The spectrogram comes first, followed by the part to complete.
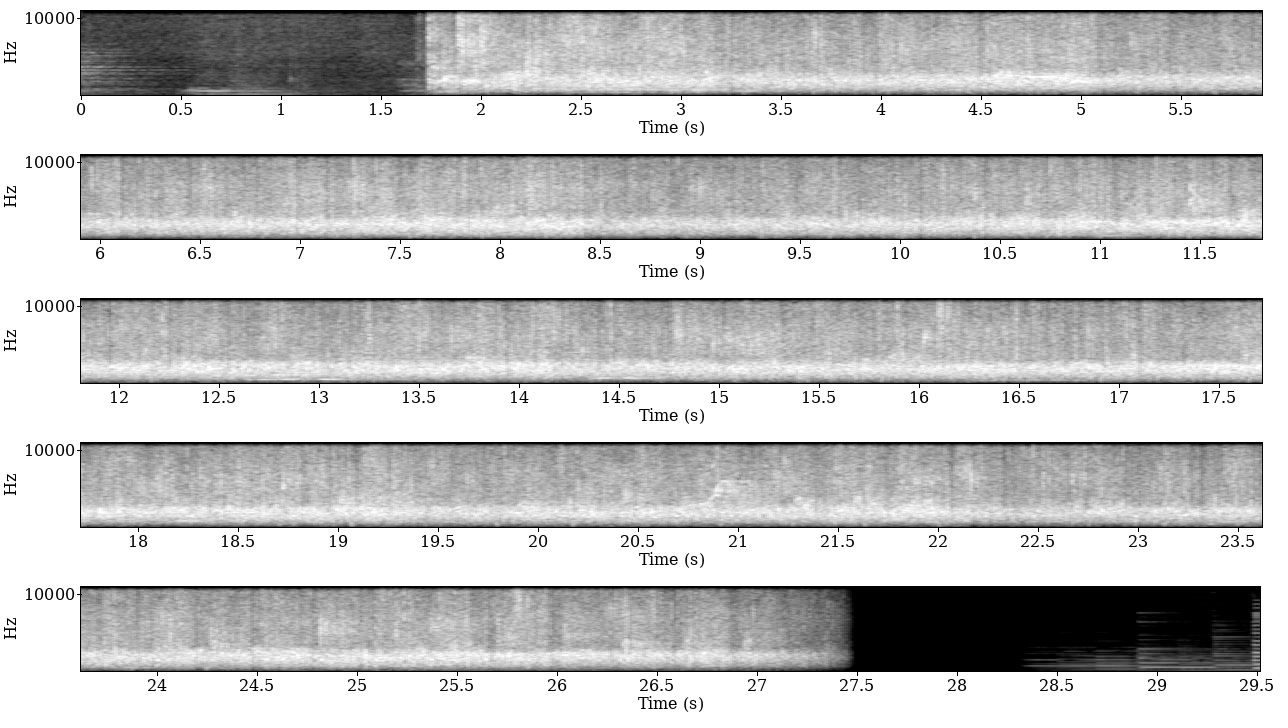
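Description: Faint tango music dies away in the first two seconds, then an audience applauds steadily until the sound cuts off abruptly shortly before the end.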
